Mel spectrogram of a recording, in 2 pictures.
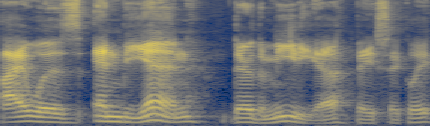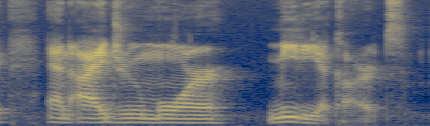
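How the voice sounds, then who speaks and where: A man's voice: lowish voice, measured pace, a bit bright. A man hosting a podcast, casually talking through board game reviews. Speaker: podcast host.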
